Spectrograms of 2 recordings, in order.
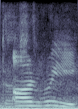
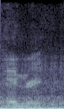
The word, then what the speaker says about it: Henri: We have Hurricane Henri coming. So. Oh, it's Henry. No, Henri. How do you spell it? Henry with Henry. I think it's just French.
